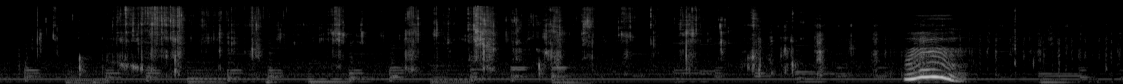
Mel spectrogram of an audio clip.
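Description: Crunchy bites and chewing of boneless fried chicken, with many short crackling crunches, over light background music. About nine seconds in, a loud short tone rises and falls.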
